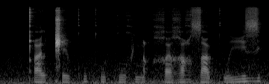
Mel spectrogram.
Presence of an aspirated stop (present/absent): present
